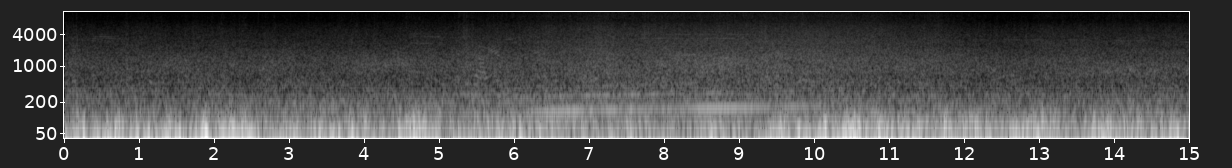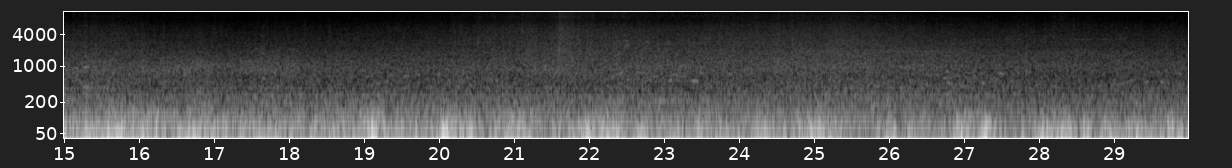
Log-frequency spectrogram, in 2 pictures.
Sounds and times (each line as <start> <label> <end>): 4.1 traffic continued with its rhythm 12.5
